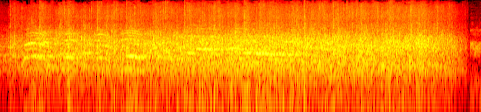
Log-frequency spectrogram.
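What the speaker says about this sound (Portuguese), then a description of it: "E dos colegas, ele recebeu os aplausos." Sustained applause from a sizable crowd, steady and dense throughout, fading out at the end.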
